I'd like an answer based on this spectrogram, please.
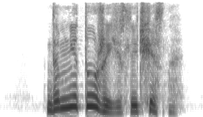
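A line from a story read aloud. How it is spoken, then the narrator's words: Sigh. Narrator (Russian): вздохнула Илона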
